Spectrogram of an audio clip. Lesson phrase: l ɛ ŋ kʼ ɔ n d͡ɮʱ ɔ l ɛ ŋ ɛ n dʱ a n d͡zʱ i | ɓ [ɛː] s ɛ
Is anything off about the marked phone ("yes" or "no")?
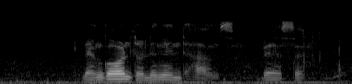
no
